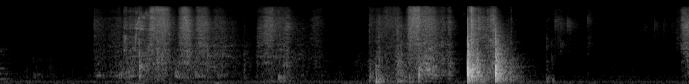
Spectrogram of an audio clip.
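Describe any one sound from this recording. Cardboard and foam packaging rustle and scrape as a box is unpacked.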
